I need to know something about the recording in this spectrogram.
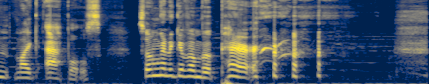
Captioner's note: laughs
